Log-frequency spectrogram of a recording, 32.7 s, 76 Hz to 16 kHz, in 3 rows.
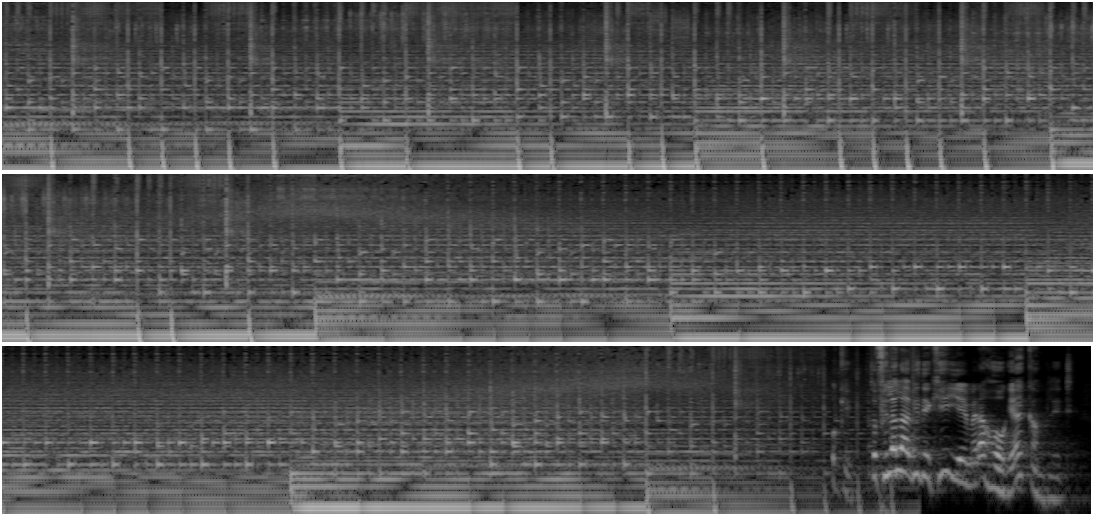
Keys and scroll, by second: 12.5 ctrl+z, 22.8 ctrl+z.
